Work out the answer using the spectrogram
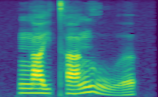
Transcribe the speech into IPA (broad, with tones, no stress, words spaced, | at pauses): ŋa˧jt̪ʰa˧˥ŋɣu˨˩˨ə̯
